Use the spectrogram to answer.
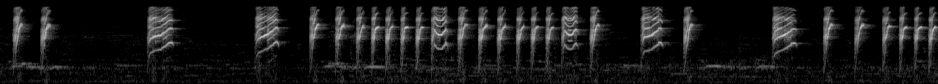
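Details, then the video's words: Long-tailed shrike in full, animated song: clusters of high, sharply falling whistled notes, often in rapid series of ten or more, separated by short pauses. "CENDET GACOR"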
